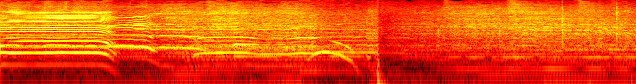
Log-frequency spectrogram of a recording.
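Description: A church congregation shouts and whoops for joy, many voices rising and falling in loud overlapping yells and cheers, close and full, with a sharp thump partway through before the crowd noise settles lower.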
